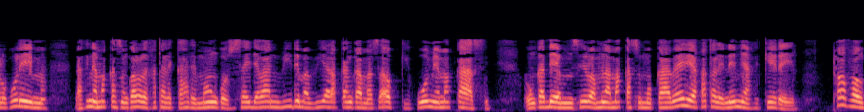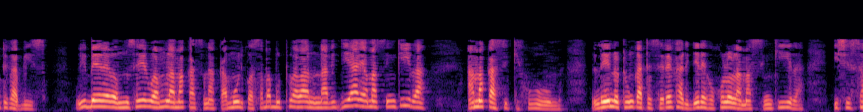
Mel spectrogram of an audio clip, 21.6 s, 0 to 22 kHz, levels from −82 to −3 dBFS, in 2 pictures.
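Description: AAC compression throughout: the speech has nothing above 5.1 kHz and sounds dull, smeared and fizzy, likely AAC-LC coding starved of bits, fitting about 16 kbps.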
